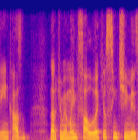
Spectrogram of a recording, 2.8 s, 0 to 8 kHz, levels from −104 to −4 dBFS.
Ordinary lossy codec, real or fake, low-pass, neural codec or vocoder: none; fake; 7.2 kHz; codec, 16 kHz, 0.8 kbps, ZipCodec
